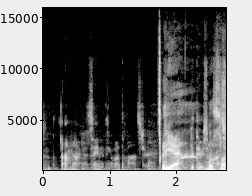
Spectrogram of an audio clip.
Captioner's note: whispering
